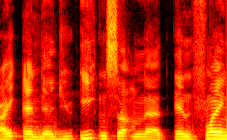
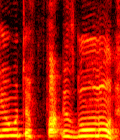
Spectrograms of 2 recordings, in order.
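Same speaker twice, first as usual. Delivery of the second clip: alarmed disbelief; 10 semitones higher, 3 dB quieter than usual. Retold or imitated. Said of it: "I'm like".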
